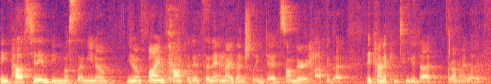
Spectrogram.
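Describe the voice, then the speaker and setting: In an American accent, a woman talks at a very fast pace with a medium pitch and fairly even intonation. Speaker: panelist. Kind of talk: panel discussion.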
